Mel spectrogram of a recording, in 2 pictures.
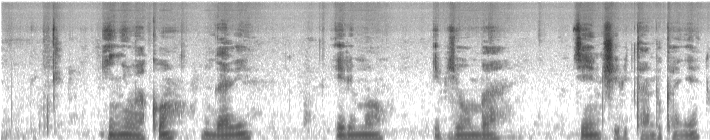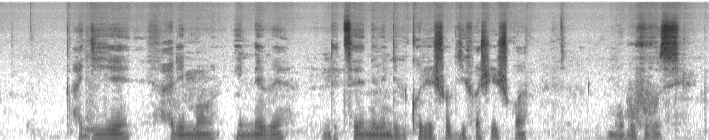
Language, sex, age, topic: Kinyarwanda, male, 18-24, health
